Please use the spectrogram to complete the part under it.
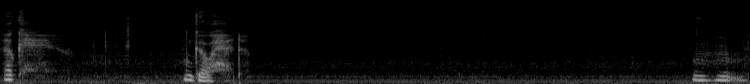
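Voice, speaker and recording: Her performance is heavily acted: an American woman voices an eccentric, eager military scientist who plays therapist in a chatty, intimate ASMR roleplay with occasional soft whispers. The tone is steady and the medium-pitched voice is gravelly and husky, delivered slowly. The mood feels soothing and attentive.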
